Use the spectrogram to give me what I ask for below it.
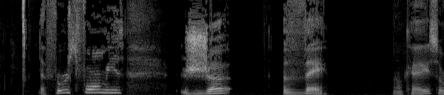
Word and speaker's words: vais: The first form is je vais. Okay, so remember, final S not pronounced here.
